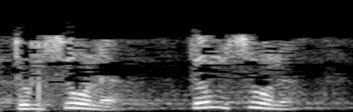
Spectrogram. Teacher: لأن الميم تخرج من الشفة، ولا نقول جميع حروف الإظهار تخرج من الشفة طبعا، يعني إذا قلنا مثلا تمسون، تمسون، فالميم كانت واضحة، فظهرت الميم واضحة من الشفتين من مخرجها المحقق، فلا نقول لأن جميع الأحرف تخرج من الشفتين، لا، لأن نقول الميم تخرج من الشفة وتظهر واضحة ويظهر مخرجها واضح بغير إخفاء أو غير ذلك، فيكون الإظهار هنا إظهارا شفويا. · Term: الإظهار الشفوي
